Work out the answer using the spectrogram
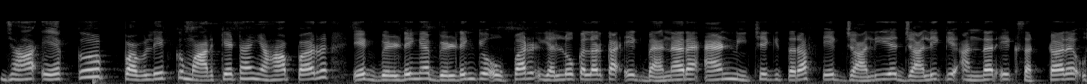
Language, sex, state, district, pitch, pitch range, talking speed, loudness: Hindi, female, Bihar, East Champaran, 230 Hz, 215-245 Hz, 185 wpm, -22 LUFS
